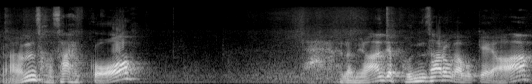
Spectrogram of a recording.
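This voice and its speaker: A man's voice: mid-range voice, huge pitch swings, slow pace, background noise. A man teaching a literature class in a playful, colloquial way with blunt slang. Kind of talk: classroom lecture.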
